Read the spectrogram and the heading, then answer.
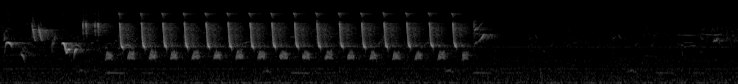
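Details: Singing common nightingale gives brief varied introductory notes, then a loud, strongly rhythmic series of roughly sixteen harsh, broadband repeated notes, about four per second, before stopping into silence.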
